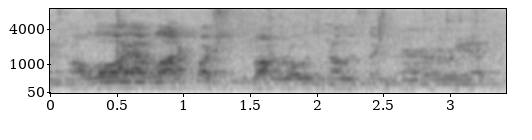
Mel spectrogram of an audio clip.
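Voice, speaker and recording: A man talks at a fairly quick pace in monotone, flat intonation. Noticeable background noise and audible room echo are present. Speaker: audience member. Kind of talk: question from audience. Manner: loud. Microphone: speaking without a microphone.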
